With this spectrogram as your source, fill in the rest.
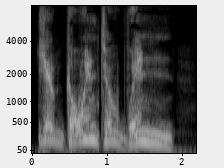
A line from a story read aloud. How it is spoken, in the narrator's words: Hagrid growled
